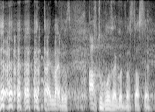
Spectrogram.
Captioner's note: laughter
